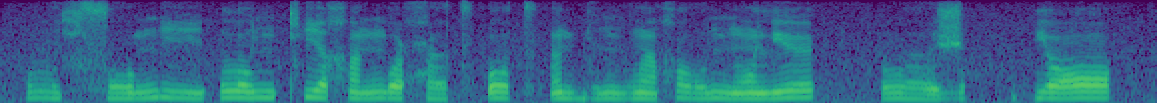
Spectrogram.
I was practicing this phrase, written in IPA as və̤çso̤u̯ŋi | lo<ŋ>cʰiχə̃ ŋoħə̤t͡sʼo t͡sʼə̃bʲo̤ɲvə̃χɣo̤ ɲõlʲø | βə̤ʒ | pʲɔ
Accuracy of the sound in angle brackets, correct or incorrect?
incorrect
